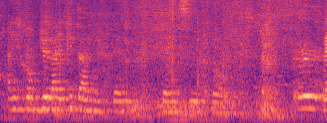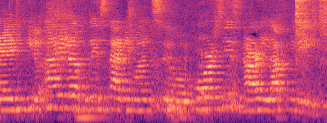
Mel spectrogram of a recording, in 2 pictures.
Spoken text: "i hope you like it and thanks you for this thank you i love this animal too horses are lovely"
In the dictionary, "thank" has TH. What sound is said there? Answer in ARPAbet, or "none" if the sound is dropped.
T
